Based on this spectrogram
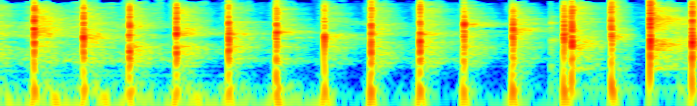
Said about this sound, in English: But it sounds a bit like balls slapping when we clap on the podcast. It does make that quick sack sound, aww, doesn't it?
